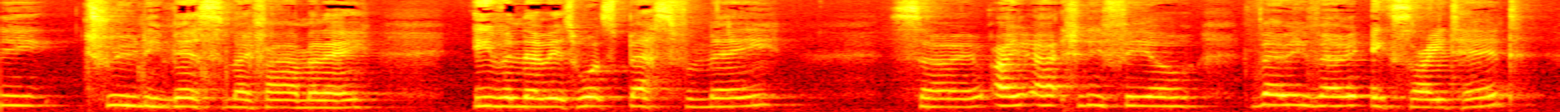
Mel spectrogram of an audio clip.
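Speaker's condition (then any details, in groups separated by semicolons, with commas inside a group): Down syndrome; held back a year at primary school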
